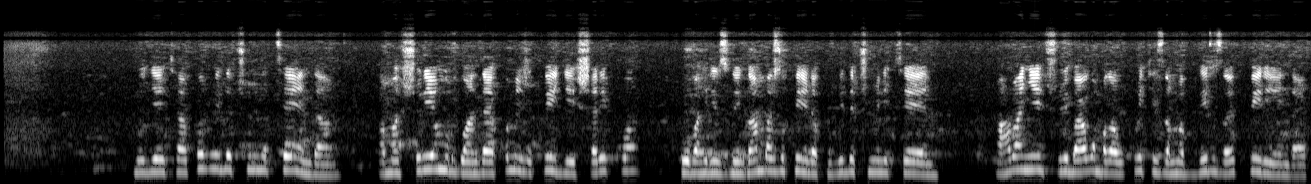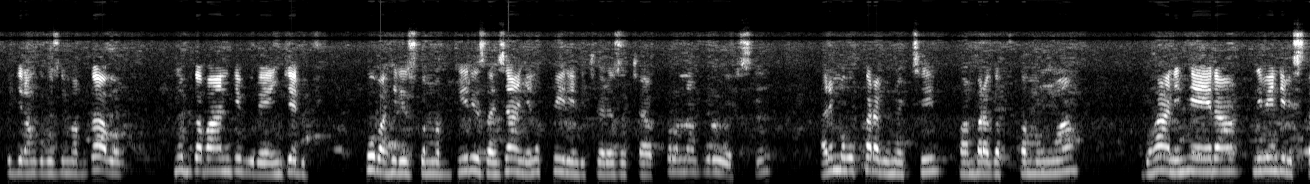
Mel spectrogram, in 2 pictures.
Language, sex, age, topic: Kinyarwanda, female, 25-35, education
